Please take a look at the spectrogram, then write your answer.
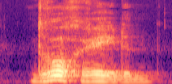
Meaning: sophism, fallacy
- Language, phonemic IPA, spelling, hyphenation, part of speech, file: Dutch, /ˈdrɔx.reː.də(n)/, drogreden, drog‧re‧den, noun, Nl-drogreden.ogg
